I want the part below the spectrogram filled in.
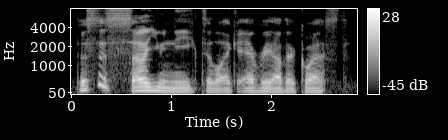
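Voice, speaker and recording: A man's voice: on the low side, brisk, a little mellow, no echo. Casual, amused man commenting on gameplay. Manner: amused, offhand asides. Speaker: gaming streamer.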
